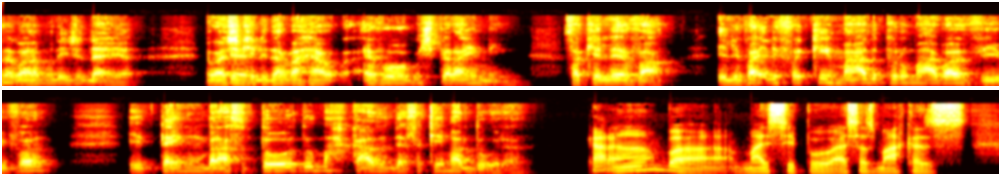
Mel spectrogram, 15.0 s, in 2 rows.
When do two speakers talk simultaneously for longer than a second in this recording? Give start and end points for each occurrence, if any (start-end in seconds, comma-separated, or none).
none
